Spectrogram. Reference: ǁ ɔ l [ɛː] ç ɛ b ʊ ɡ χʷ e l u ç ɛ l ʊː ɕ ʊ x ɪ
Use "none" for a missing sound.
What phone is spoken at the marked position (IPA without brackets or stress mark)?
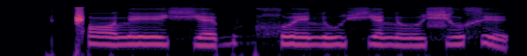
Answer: eː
